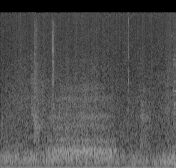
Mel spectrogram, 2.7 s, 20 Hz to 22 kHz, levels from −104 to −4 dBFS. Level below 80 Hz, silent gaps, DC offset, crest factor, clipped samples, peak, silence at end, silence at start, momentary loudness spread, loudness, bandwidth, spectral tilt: -66 dBFS; none; 0.2%; 26 dB; under 0.1%; -20 dBFS; 0 s; 0 s; 6 LU; -45 LUFS; 17 kHz; -3 dB/octave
